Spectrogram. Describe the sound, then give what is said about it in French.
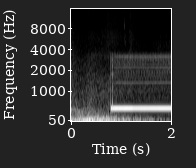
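A telephone line tone sounds as a call is placed to a correspondent in Kigali: a low hiss gives way to a single clear, steady tone that holds unbroken to the end. “On a appelé il y a quelques instants notre consoeur de RFI en poste à Kigali.”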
